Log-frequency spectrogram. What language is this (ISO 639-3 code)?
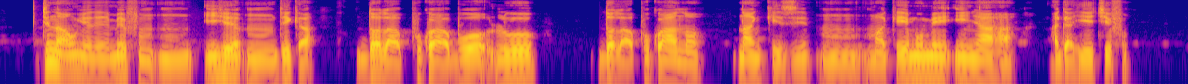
ibo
